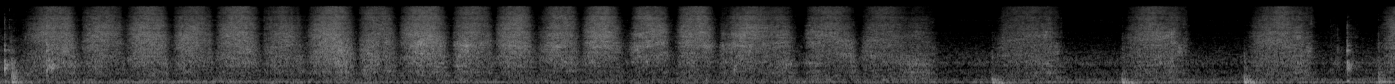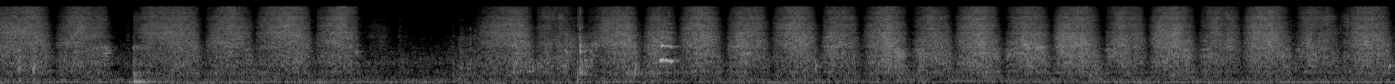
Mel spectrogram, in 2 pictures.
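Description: A sanding block scrapes back and forth over a car body in quick, rhythmic strokes.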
